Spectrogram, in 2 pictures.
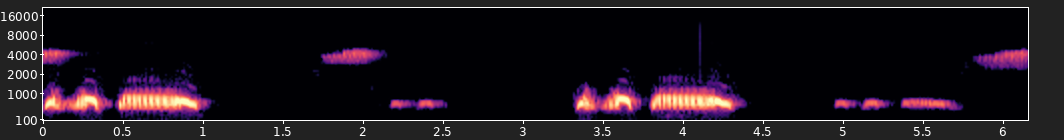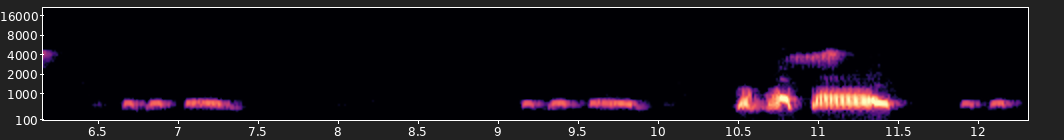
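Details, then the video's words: Decoy spotted dove with thổ đồng voice from southern Vietnam: loud phrases of quick double notes into a long purring coo, repeated every three to seven seconds, soft low coos between and brief high chirps of another bird. "Chim Cu Mồi thúc đấu giọng hay"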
